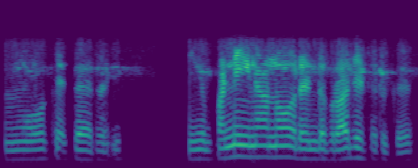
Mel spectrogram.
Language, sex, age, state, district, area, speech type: Tamil, male, 18-30, Tamil Nadu, Vellore, rural, conversation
